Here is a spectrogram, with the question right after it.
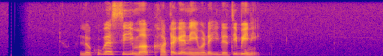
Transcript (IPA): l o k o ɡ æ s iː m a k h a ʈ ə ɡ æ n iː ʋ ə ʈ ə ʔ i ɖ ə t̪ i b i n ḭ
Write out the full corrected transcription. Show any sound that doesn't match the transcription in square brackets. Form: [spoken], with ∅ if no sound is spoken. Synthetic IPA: l o k [u] ɡ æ s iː m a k h a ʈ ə ɡ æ n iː ʋ ə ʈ ə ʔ i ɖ ə t̪ i b i n ḭ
